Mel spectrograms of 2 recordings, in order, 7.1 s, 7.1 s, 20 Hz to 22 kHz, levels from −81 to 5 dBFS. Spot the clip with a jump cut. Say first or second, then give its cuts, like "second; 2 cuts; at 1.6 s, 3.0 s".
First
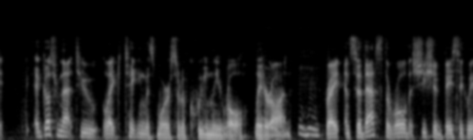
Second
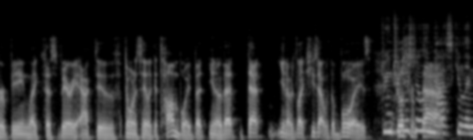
second; 1 cut; at 1.8 s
